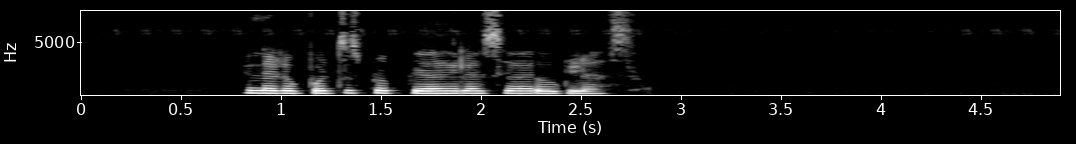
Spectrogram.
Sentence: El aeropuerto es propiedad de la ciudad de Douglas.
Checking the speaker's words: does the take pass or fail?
fail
